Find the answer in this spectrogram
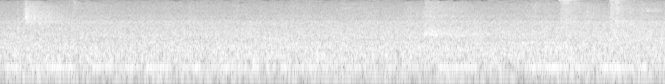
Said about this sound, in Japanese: ちょっと今中断してもう一回今電車駅の中に入って再開してるんですけれども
